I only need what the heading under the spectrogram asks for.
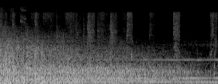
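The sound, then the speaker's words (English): Warning gunshots fired by armed guards sound as a few sharp cracks over a loud, continuous roaring background that fades slightly toward the end, with no voices. “I said warning shots only! They've been warned.”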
